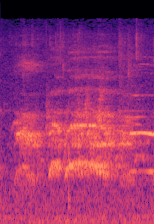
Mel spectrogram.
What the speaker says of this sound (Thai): จำไว้ว่าถ้าเสียงแบบนี้นะเป็นเสียงไก่นะ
